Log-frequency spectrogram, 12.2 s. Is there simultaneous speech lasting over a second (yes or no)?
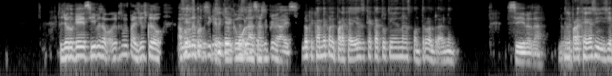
yes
